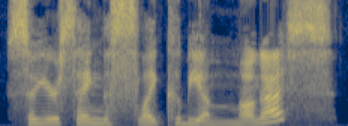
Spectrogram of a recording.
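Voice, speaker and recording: A woman's voice: fairly high pitch, moderate pace, no echo, clean studio sound, lightly acted. A woman playing a grumpy, tired passenger. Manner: irritable, complaining.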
